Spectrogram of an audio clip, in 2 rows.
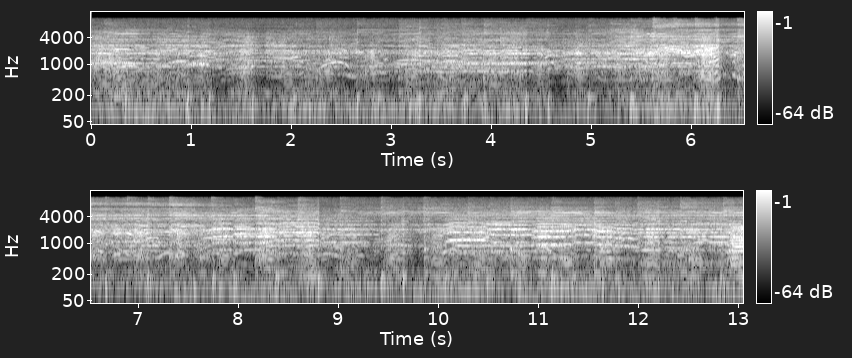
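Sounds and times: marching brass band playing: 0:00.0 - 0:13.0.

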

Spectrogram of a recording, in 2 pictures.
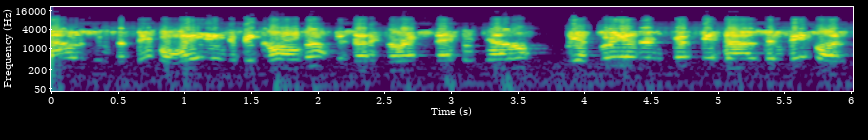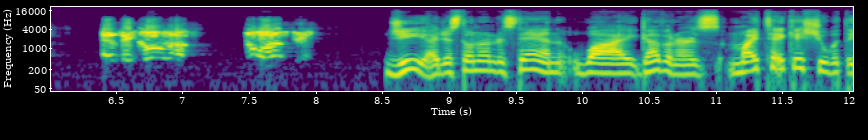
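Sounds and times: person talking over telephone: 0:00.0 - 0:08.7.

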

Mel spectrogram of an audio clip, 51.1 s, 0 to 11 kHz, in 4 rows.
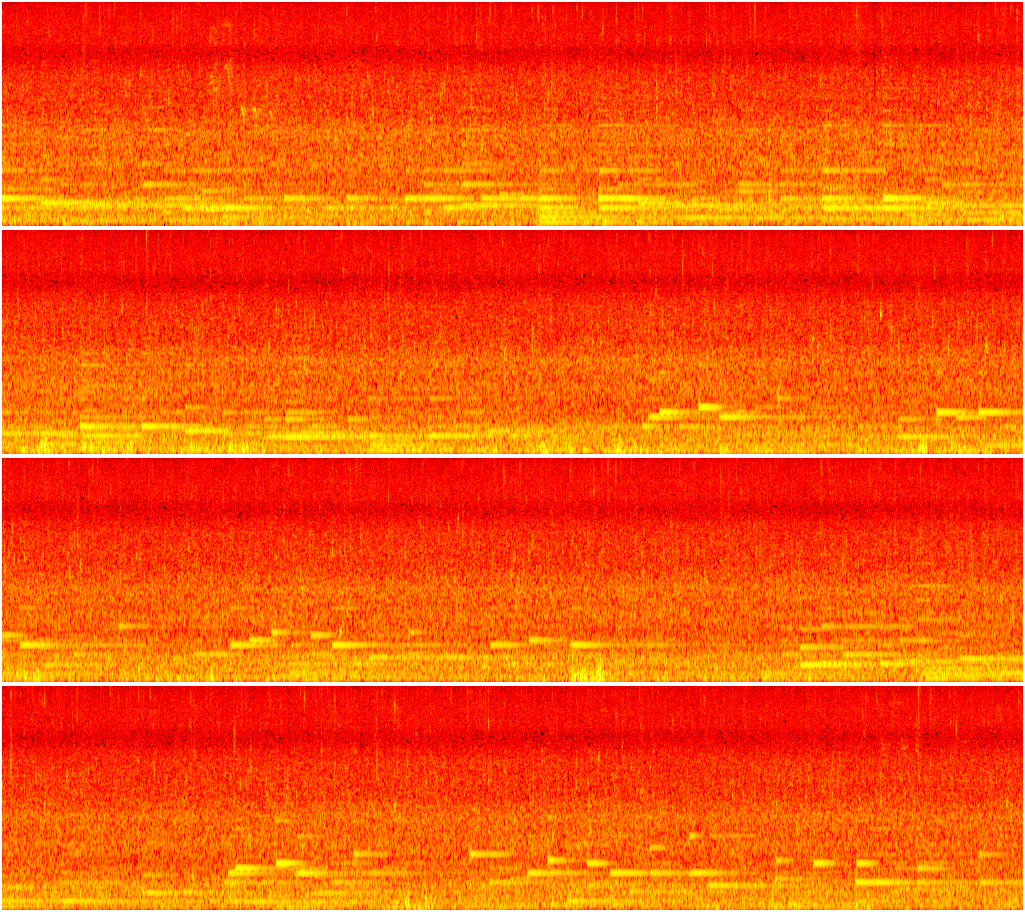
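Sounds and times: creek flowing over stones: 0:00.0 - 0:51.0
soft ambient music: 0:00.0 - 0:51.0.

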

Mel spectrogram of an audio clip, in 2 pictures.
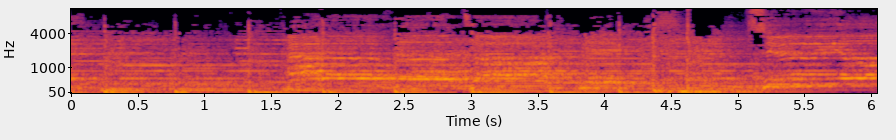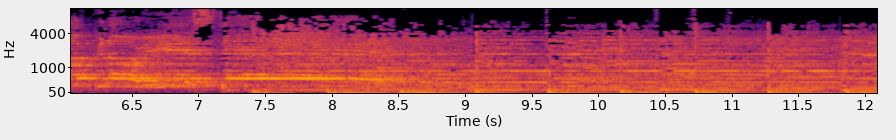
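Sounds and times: man singing: 0:00.0 - 0:00.3, 0:01.6 - 0:08.9
acoustic guitar: 0:00.0 - 0:12.0.

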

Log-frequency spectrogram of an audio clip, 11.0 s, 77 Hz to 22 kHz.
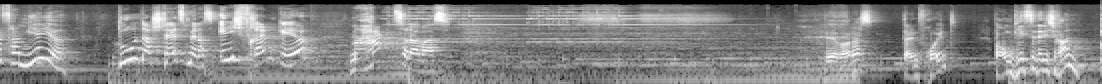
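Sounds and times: mobile phone ringing: 0:03.6 - 0:07.7.

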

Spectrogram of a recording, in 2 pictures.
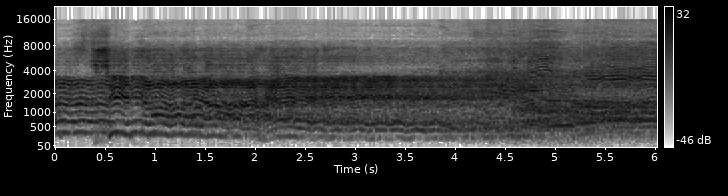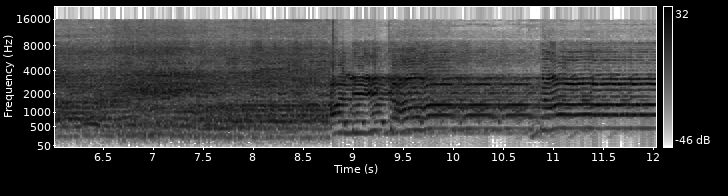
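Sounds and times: man chanting devotional poem: 0:00.0 - 0:04.2, 0:08.2 - 0:12.0.

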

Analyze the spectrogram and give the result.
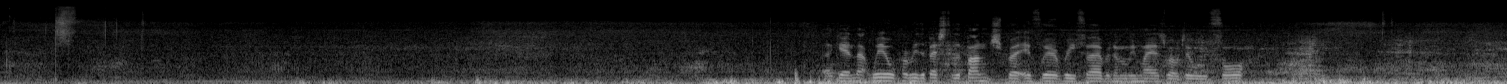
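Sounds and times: steady low hum: 0:00.0 - 0:15.0
wind on microphone: 0:00.0 - 0:15.0.

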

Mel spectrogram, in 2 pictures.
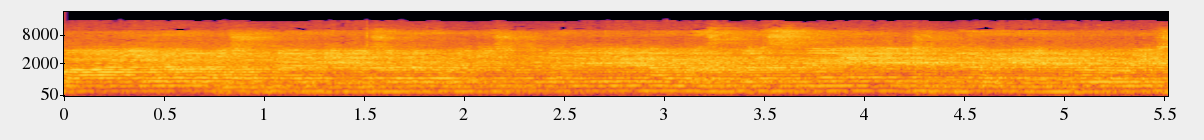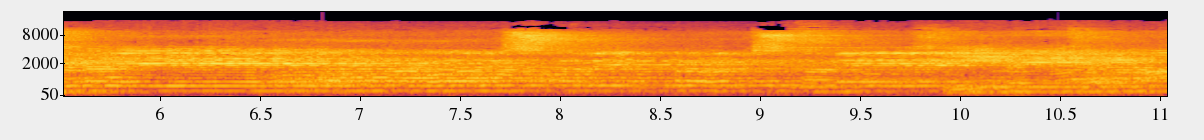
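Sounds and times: men chanting into microphones: 0:00.0 - 0:11.0.

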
